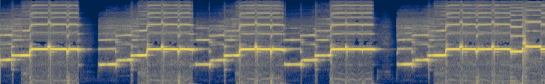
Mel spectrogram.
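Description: Tin whistle playing the same short phrase about four times over. Each time it climbs in steps to a long high A that is ornamented with a long roll.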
